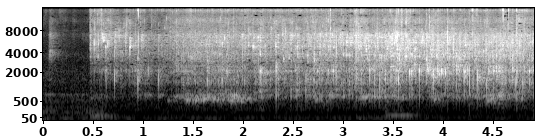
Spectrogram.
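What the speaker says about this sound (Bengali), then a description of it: "ফুলকপিগুলো এবারে দিয়ে দিচ্ছি।" Cauliflower florets tipped into a pan of frying khichdi set off a loud, steady sizzle that swells and holds, with faint stirring scrapes and no voices.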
